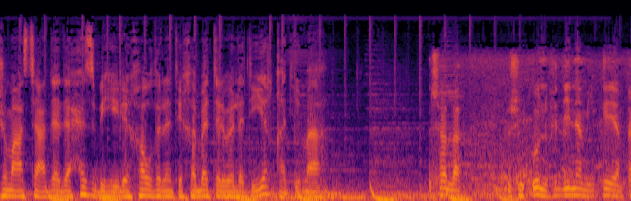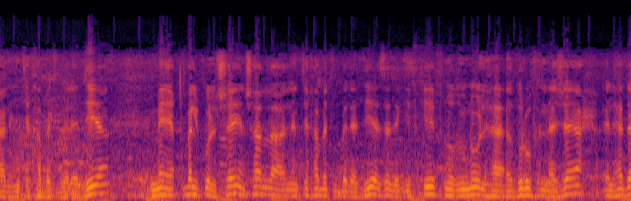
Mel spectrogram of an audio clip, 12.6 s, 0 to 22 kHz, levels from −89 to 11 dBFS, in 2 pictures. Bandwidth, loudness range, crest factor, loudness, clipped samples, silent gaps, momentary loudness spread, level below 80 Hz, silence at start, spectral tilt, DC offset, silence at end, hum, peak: 16 kHz; 2 LU; 12 dB; -20 LUFS; under 0.1%; none; 6 LU; -28 dBFS; 0 s; -5.5 dB/octave; under 0.1%; 0 s; none; -6 dBFS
